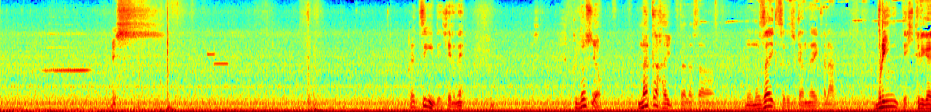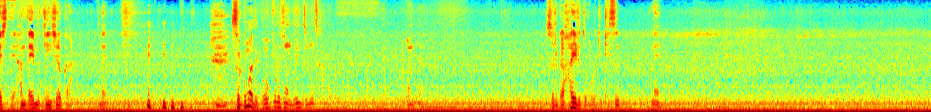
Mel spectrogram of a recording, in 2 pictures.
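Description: A truck engine idles with a low steady rumble inside a cab.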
